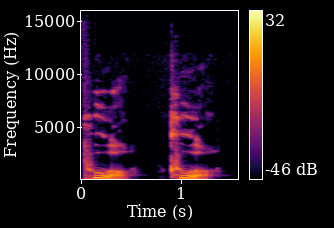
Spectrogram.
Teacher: you have the long u sound followed by the dark l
